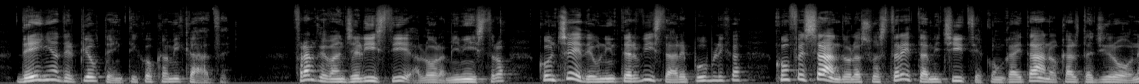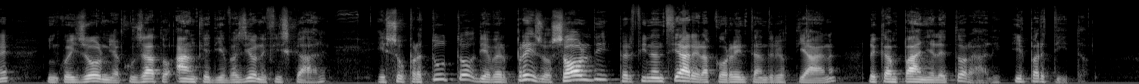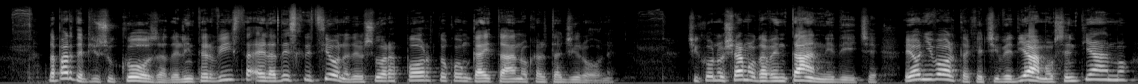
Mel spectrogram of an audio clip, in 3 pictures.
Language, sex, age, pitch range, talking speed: Italian, male, 60-79, 115-175 Hz, 125 wpm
